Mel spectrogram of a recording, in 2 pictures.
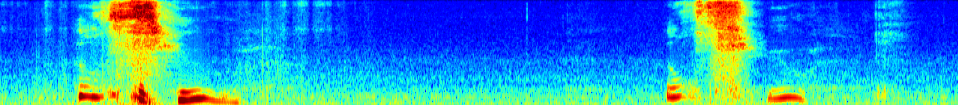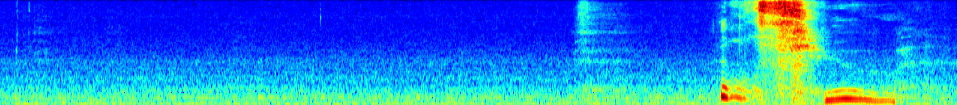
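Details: Three forceful sneezes spaced several seconds apart, each with a sharp intake before it, during rising ragweed and high winds; an exhausting sneezing fit with the sneezes coming stronger and stronger.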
